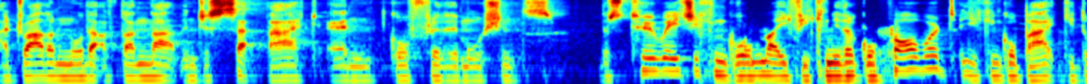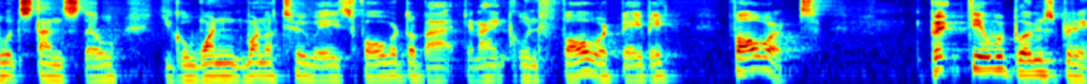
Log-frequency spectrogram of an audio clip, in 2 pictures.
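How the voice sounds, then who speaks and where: The speaker has a Scottish accent. Delivery comes at a fairly quick pace. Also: man, medium pitch for a man, ordinary pitch variation. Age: 20s. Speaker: podcast host and author. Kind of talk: casual chat. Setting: video call.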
